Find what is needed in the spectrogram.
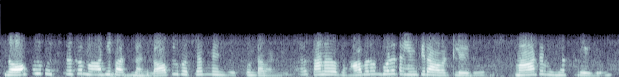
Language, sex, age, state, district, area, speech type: Telugu, female, 60+, Andhra Pradesh, West Godavari, rural, conversation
